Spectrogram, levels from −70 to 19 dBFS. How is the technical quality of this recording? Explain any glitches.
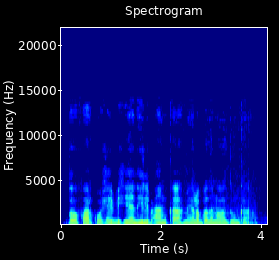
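Technical quality is poor. Two faults run through the whole speech clip.

Throughout, the treble sounds hissy and grainy. This is likely Vorbis compression, where coarse treble quantisation fits a low bitrate near 33 kbps.

Overlap-add ripple is also present throughout. Mismatched frame overlaps make the level dip about 6 dB around a hundred times a second, giving a metallic buzz with extra tones around each note.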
